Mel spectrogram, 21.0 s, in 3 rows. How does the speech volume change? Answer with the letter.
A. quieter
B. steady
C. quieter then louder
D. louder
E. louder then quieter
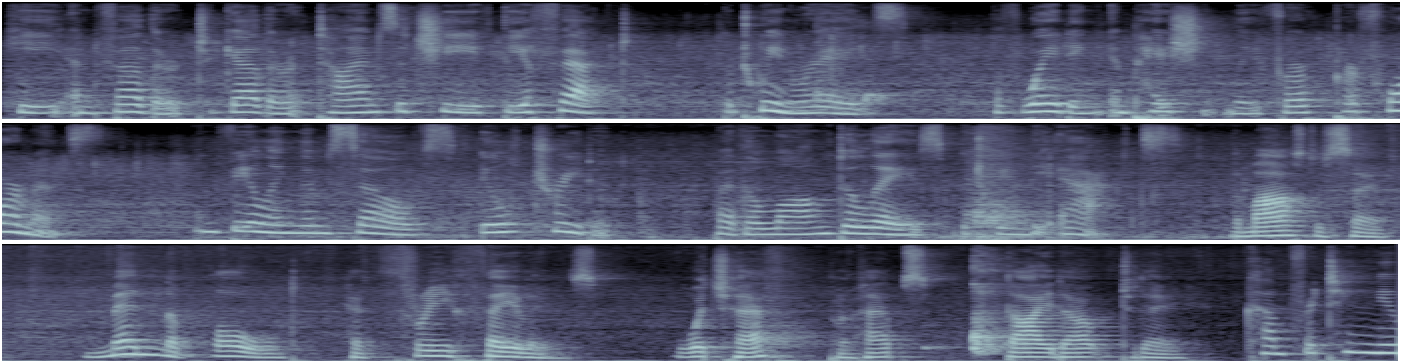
B.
